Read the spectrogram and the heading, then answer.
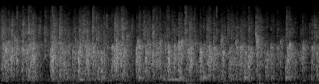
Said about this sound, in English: Could we have a round of applause for two of these people?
